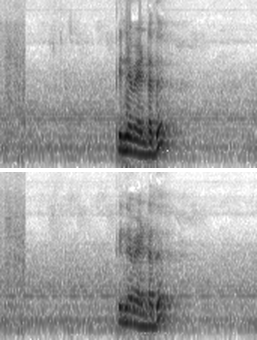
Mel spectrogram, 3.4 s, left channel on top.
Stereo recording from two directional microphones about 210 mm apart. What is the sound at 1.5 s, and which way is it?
Speech, 50° left (ahead or behind).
